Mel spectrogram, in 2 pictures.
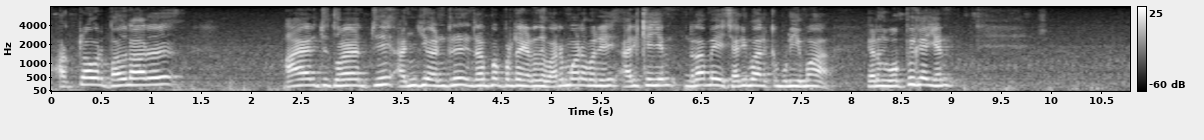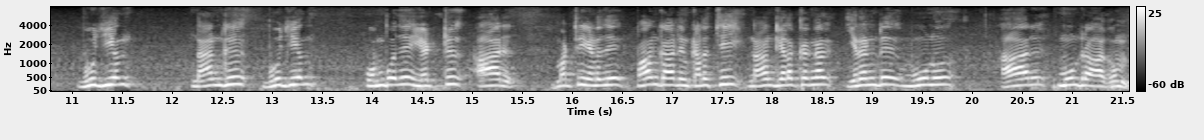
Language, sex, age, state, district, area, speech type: Tamil, male, 60+, Tamil Nadu, Tiruchirappalli, rural, read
